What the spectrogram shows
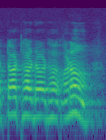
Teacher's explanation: ट वर्ग के अंतर्गत आने के कारण इस अण का उच्चारण स्थान आपका हो जाएगा बेटा मूर्धा।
